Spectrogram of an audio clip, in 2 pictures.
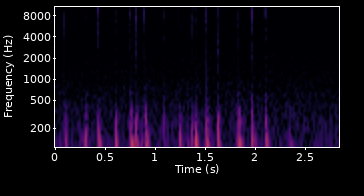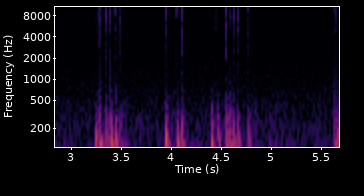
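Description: Long nails tap and scratch across a flat sheet of small white ceramic mosaic tiles. Quick, dry clicks come in uneven bursts, each with a low thud and a bright tick that dies away almost instantly. Denser clusters of clatter arrive in the second half before the clip ends on a final tap.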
